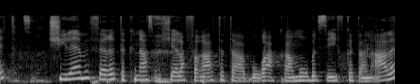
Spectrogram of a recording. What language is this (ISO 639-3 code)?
heb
